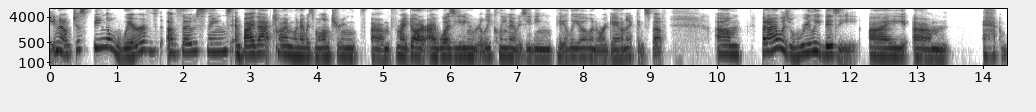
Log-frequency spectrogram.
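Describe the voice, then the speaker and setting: An ordinary speaking voice, a woman's, fairly low in pitch, with lively intonation and a moderate pace over a quiet background. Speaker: chronic illness recovery interviewee. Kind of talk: interview testimony.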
